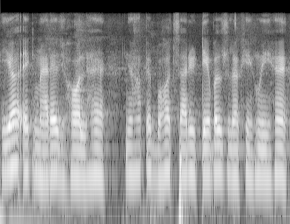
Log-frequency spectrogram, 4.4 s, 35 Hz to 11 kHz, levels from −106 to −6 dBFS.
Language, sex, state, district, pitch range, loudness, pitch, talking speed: Hindi, male, Jharkhand, Palamu, 120-130 Hz, -18 LUFS, 125 Hz, 180 wpm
